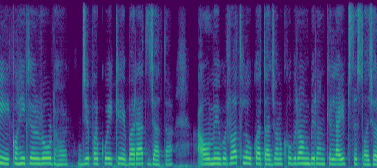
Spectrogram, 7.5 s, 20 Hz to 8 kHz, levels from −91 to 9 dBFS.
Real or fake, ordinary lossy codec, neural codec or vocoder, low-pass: fake; none; codec, 16 kHz, 2 kbps, X-Codec, HuBERT features, trained on LibriSpeech; none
